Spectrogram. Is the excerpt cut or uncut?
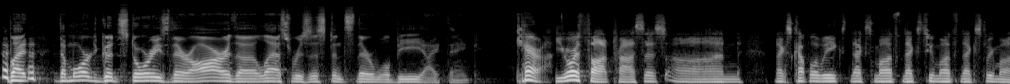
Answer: uncut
